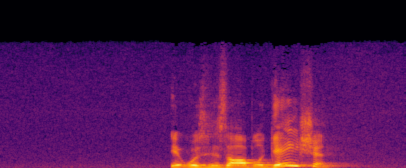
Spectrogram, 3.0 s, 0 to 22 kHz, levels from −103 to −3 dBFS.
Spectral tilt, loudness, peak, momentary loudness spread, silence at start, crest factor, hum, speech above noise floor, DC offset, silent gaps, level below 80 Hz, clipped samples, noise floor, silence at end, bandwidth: -5 dB/octave; -19 LUFS; -4 dBFS; 11 LU; 1.3 s; 18 dB; none; 42 dB; under 0.1%; none; -74 dBFS; under 0.1%; -60 dBFS; 0.55 s; 14.5 kHz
